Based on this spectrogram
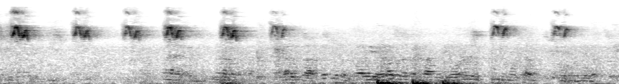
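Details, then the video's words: Short, bright chirps from a house sparrow, repeated unevenly at first and then more sparsely. Low murmuring sounds run underneath. "female Sparrow sound vs. male Sparrow Sound, house sparrow call"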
